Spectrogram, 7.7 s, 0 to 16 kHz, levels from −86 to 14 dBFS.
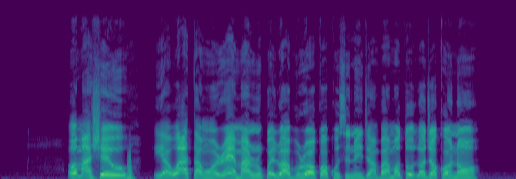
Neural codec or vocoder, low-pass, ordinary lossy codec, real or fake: none; 14.4 kHz; none; real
